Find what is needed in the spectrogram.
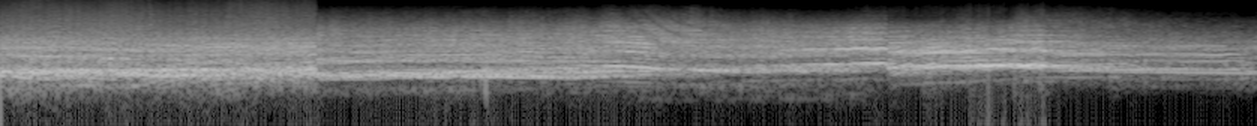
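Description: A field of supersport racing motorcycles at full throttle: many engines revving together as the pack pulls away from the start, then bikes accelerating past with engine notes rising and falling in pitch.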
